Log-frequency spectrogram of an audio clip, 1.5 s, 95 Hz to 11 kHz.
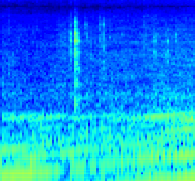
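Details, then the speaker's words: Honda Civic with G23 VTEC swap, break-in throttle body fitted: steady low idle rumble holds briefly then cuts out abruptly; dies at stops with no check-engine light, owner plans to recheck TPS calibration, cause unconfirmed. Engine stalling at idle. "See, it dies. I don't know why it's doing that. No CEL, nothing."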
